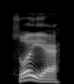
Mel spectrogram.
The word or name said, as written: suo3 yi3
